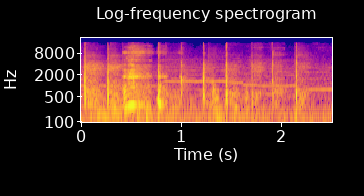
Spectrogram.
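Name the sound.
clapping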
